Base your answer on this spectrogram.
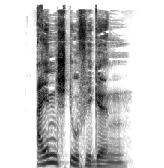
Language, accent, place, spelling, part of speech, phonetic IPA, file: German, Germany, Berlin, einstufigen, adjective, [ˈaɪ̯nˌʃtuːfɪɡn̩], De-einstufigen.ogg
- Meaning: inflection of einstufig: 1. strong genitive masculine/neuter singular 2. weak/mixed genitive/dative all-gender singular 3. strong/weak/mixed accusative masculine singular 4. strong dative plural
